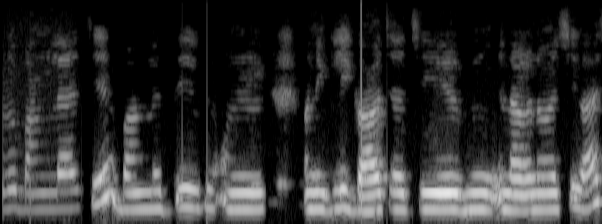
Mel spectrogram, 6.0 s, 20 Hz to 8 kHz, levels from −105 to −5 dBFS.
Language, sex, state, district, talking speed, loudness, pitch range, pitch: Bengali, female, West Bengal, Jhargram, 120 wpm, -30 LUFS, 225-240 Hz, 225 Hz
